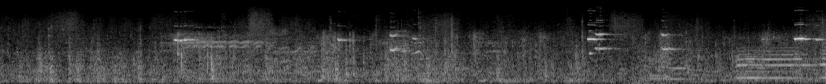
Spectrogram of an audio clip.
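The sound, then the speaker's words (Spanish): Horses neigh several times in short, rising whinnies over a busy outdoor street bustle, with hooves clopping on hard ground beneath, in the centre of a street shared with donkeys, camels and carts. The calls come at irregular moments, some fairly loud. “por cuya fresca sombra la gente camina, dejando el centro de la calle para los asnos, camellos, carros y caballos.”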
